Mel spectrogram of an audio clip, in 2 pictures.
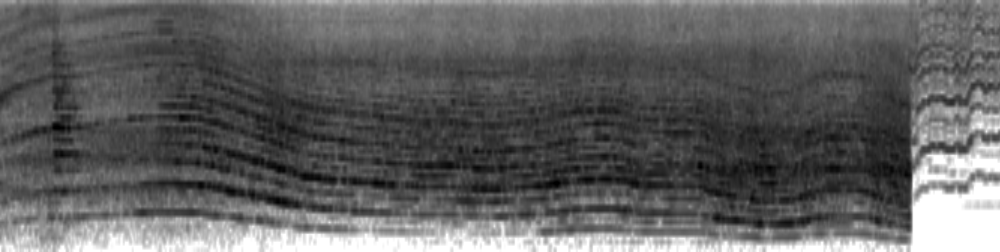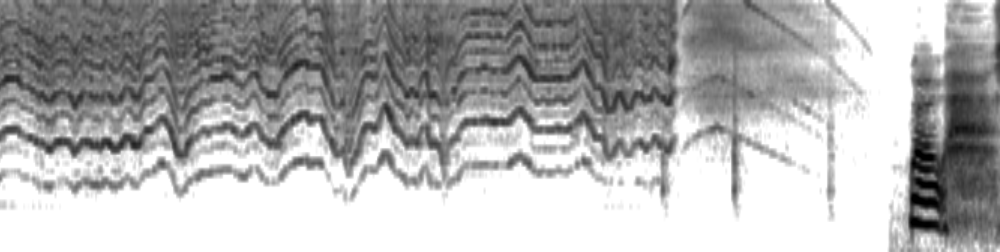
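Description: Compact trim router cutting a rebate along the edge of a plywood floor panel, its motor whine wavering in pitch as it is pushed along the cut. About nine seconds in the sound turns thinner and higher, and near the end the motor is switched off and winds down with a falling whine.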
